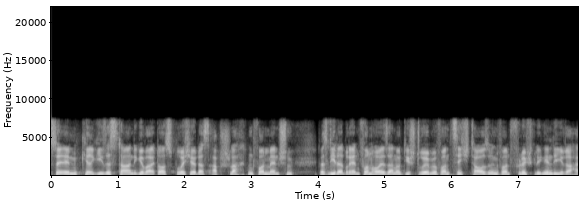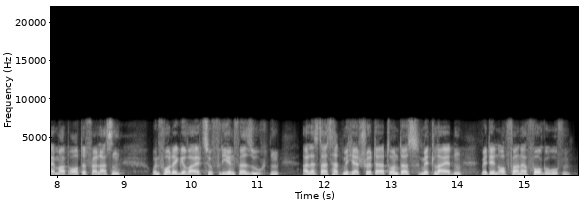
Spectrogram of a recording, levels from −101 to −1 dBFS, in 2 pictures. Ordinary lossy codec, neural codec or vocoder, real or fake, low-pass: none; codec, 16 kHz, 2 kbps, X-Codec, HuBERT features, trained on LibriSpeech; fake; 7.2 kHz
